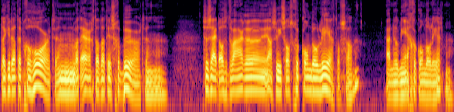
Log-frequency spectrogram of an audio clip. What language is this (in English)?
Dutch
